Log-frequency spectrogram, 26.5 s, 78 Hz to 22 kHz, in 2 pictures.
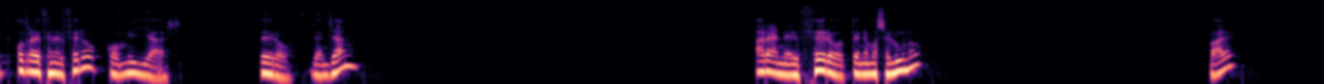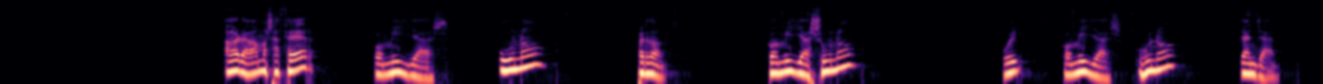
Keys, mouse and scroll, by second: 2.3-3.6 typing, 5.3-6.4 typing, 10.4 Escape, 11.5 k, 18.8 1, 19.4 Escape, 20.2-21.7 typing, 22.8 Escape, 23.0 Escape, 23.7 shift+', 25.5 typing.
